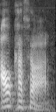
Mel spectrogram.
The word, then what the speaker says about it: Alcázar: Alcazar, the Alcazar, A-L-Z-A, Alcazar. is the- C-A-Z-A-R. Yeah. And the accent is on the C-A, Alcazar.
